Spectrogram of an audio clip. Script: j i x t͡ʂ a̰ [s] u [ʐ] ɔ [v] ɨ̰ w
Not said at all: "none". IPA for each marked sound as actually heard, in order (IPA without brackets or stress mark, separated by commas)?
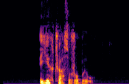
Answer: s, ʐ, b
